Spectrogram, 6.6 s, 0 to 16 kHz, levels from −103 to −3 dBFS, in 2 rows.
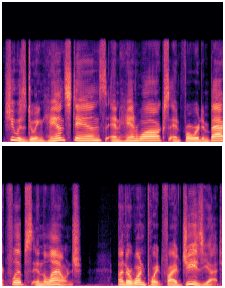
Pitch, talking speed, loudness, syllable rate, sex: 190 Hz, 170 wpm, -17 LUFS, 4.3 syllables/s, female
